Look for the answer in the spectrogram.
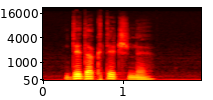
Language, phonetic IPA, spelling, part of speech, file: Polish, [ˌdɨdakˈtɨt͡ʃnɨ], dydaktyczny, adjective, Pl-dydaktyczny.ogg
